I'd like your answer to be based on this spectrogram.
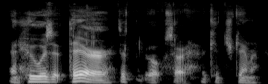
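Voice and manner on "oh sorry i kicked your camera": quick quiet aside. Real, not acted. Kicked the camera mid-talk.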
